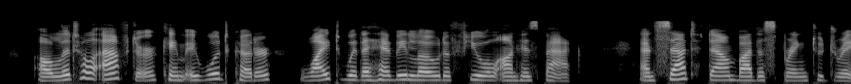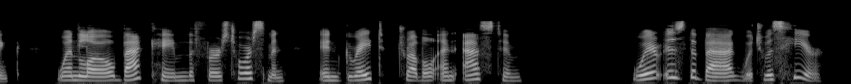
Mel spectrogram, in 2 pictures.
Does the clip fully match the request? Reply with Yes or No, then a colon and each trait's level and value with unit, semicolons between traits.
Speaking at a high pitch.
Yes: high, 195 Hz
